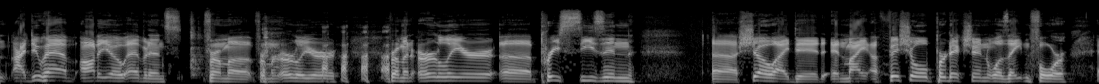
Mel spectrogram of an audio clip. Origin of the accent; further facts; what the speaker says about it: Kansas City, United States; You surviving in my hometown?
